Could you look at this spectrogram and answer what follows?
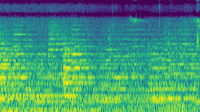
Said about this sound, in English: Bells are chiming. Must be time for Mass.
